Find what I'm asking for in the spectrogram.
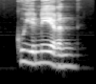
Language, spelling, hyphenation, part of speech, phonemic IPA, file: Dutch, koeioneren, koei‧o‧ne‧ren, verb, /ˌku.joːˈneː.rə(n)/, Nl-koeioneren.ogg
- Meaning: 1. to belittle, to patronise 2. to bully, to pester, to victimize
